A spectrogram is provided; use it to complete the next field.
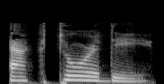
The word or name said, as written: actoridae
